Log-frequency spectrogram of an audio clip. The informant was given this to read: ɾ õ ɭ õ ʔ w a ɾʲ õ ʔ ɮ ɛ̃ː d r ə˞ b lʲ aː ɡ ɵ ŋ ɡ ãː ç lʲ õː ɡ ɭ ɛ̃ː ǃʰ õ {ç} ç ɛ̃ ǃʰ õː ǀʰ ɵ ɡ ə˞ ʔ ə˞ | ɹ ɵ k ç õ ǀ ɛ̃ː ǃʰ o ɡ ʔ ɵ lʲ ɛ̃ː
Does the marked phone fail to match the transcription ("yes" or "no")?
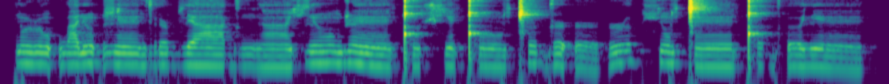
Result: yes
